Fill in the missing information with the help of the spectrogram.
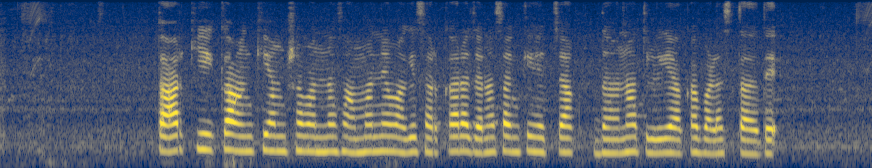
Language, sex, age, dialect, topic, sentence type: Kannada, female, 31-35, Central, banking, statement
